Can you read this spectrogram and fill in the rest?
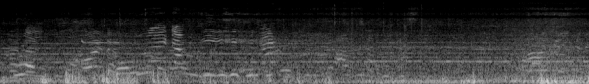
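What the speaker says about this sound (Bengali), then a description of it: "ট্রেনটা হচ্ছে ঢাকা থেকে যে আসে" A passenger train from Dhaka rumbles past nearby with rattling wagons and a steady mechanical roar, while people chatter in the background and voices rise over the noise.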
